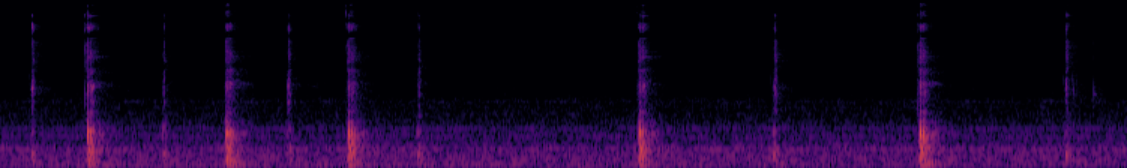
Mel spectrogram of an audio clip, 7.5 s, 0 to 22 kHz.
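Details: Goodman furnace replacement gas valve (VR8215S1214) coil energized on a DC bench supply drawing 186 mA: sharp clean clicks at irregular intervals as the valve opens and closes; normal solenoid operation.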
